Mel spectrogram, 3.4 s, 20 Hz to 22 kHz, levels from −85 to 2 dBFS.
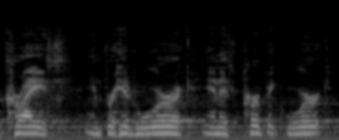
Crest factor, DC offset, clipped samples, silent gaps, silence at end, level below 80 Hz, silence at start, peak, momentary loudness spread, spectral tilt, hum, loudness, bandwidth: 18 dB; under 0.1%; under 0.1%; none; 0 s; -60 dBFS; 0 s; -22 dBFS; 11 LU; -6.5 dB/octave; none; -39 LUFS; 11.5 kHz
